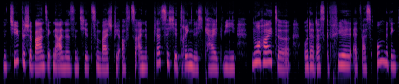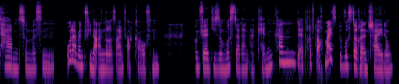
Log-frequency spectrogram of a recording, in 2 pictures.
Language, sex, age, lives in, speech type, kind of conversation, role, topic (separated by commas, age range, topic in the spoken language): German, female, 30-34, Germany, read, expert-assistant, expert, Wie erkenne ich echte Angebote und vermeide Marketing-Tricks beim Einkaufen?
